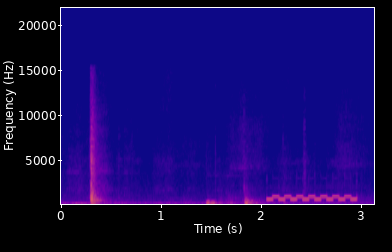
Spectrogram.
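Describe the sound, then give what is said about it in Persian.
A telephone rings with a rapid warbling trill, two alternating tones pulsing steadily for about a second, after a few brief knocks and clatters. Nobody speaks. “انتظار داری در غمبارترین شب زندگیم تلفن جواب بدم”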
